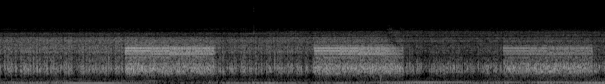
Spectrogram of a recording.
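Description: Weather-radio speaker sounding three bursts of warbling two-pitch digital data tones, each just under a second long and about a second apart, over a steady hiss of broadcast static. They have the pattern of the SAME header that encodes a weather alert.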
